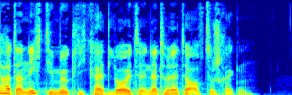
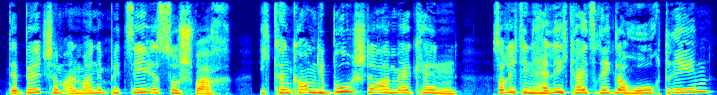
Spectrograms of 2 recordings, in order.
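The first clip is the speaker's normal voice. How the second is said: put-on higher timid young woman's voice; worried female caller; 8 semitones higher than usual. A narrator's reading. Female student asking the admin on the phone, timid. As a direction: play the unsure caller asking.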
